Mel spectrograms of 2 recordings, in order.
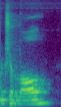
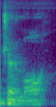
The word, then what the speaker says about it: Jermall: I think it's either gonna be Pereira later into the fight or Jamal. Or is it Jamal? What Is his name Jermall?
